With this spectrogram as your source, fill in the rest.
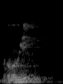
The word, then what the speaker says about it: Broglie: En 1924, Louis de Broglie, s'écrit Broglie, se prononce Broglie, propose de généraliser la dualité pour la lumière à toutes les particules microscopiques, électrons, protons, neutrons.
